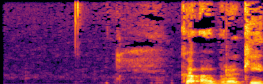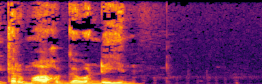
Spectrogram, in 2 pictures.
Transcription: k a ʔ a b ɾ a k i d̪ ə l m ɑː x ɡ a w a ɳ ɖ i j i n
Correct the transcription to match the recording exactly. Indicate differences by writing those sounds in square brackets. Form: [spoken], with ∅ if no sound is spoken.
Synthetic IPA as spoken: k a ʔ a b ɾ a k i [t̪] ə [ɾ] m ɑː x ɡ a w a ɳ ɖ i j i n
